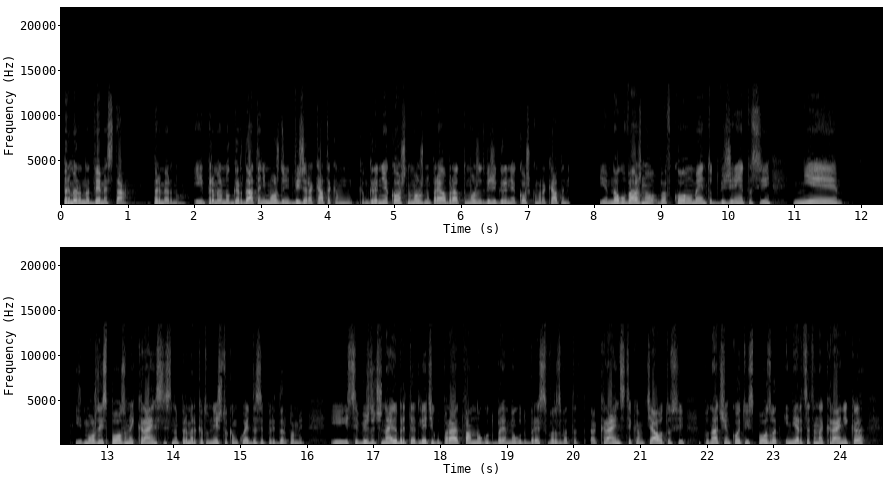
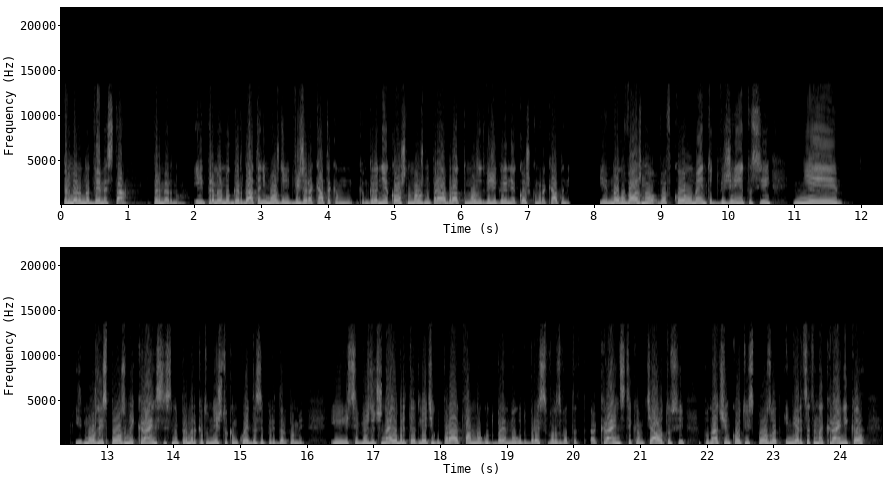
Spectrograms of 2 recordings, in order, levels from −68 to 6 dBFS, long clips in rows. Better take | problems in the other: first | distortion; heavy; 18% of the sound clipped

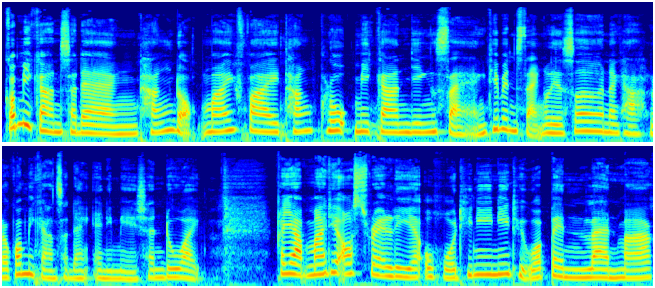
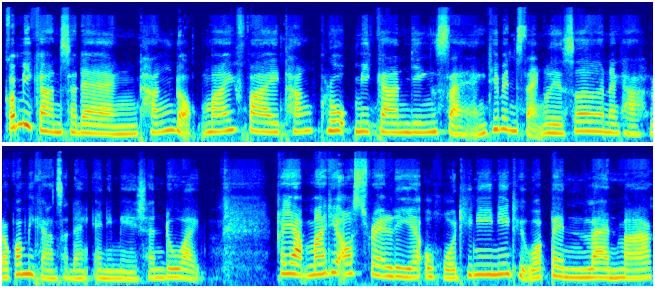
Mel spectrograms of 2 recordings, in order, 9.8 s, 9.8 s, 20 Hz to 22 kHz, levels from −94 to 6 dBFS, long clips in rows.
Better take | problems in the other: first | garbled, watery; slightly; nothing above 19 kHz

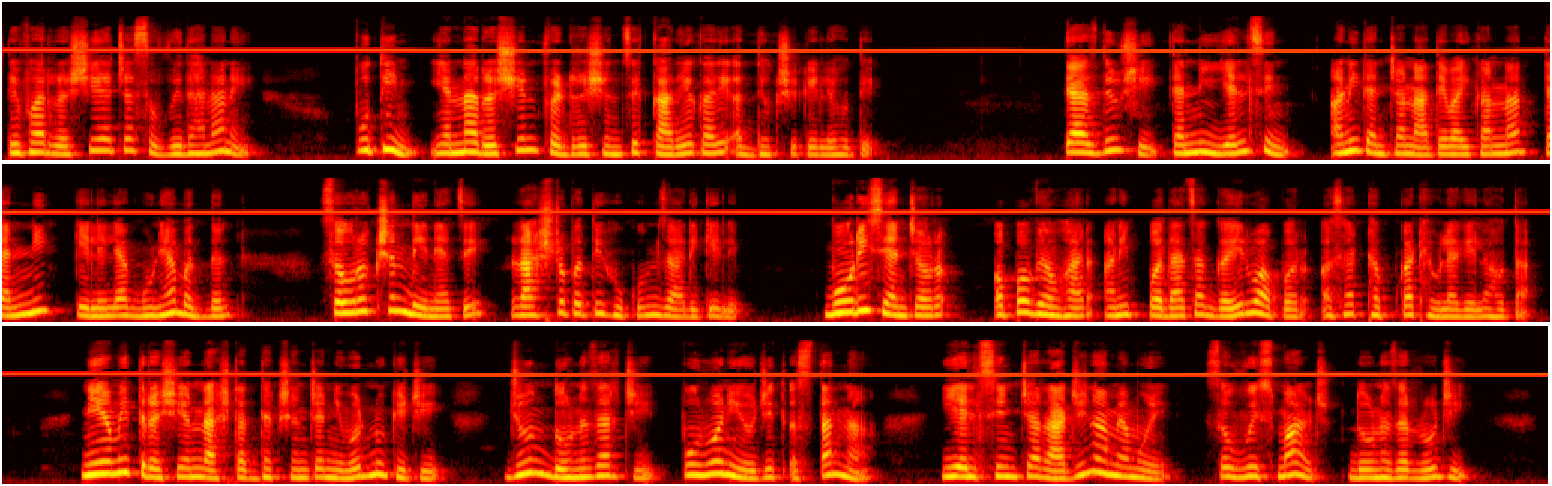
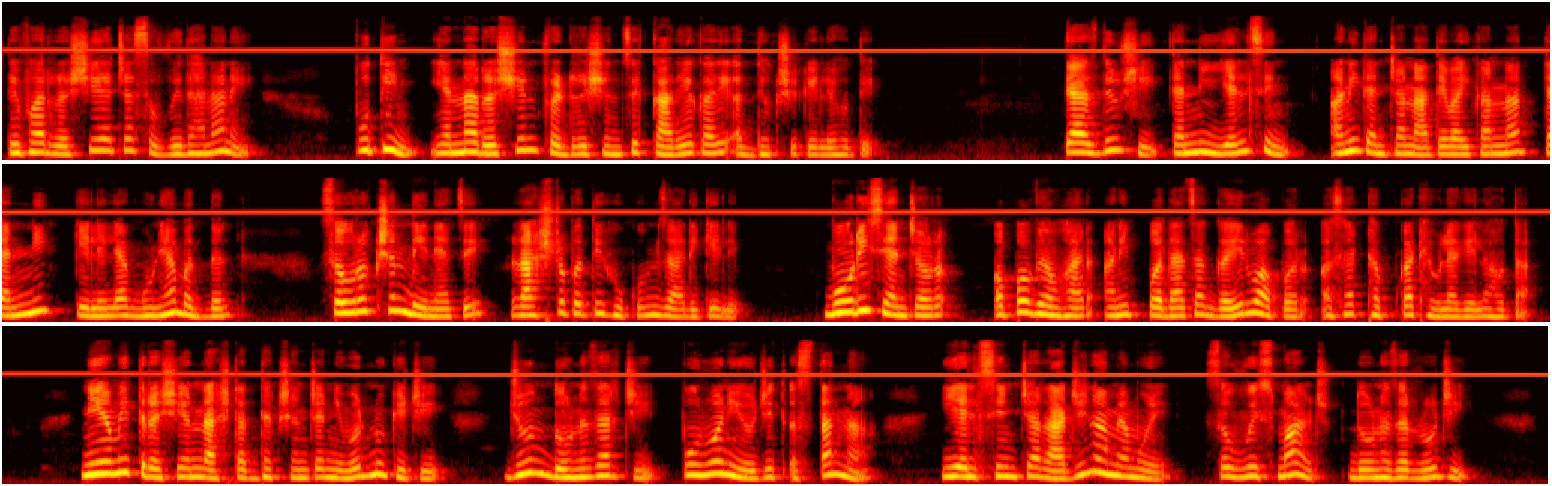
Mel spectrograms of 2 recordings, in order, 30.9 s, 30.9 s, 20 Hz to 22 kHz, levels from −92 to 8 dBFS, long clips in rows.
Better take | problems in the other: neither | high-pitched whine; loud; throughout; 6 kHz, 10 dB below the speech; the same in both

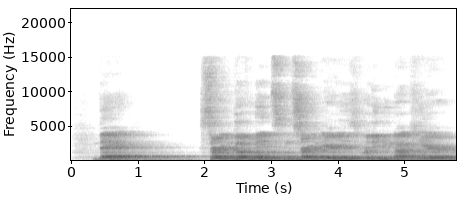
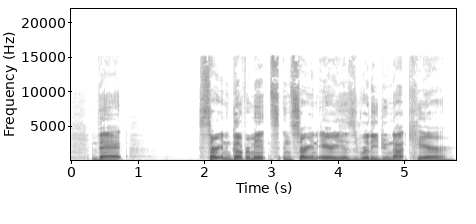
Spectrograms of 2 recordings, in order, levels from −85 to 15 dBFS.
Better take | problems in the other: second | off-mic speech; far // room echo; strong; dies away in 2.3 s

